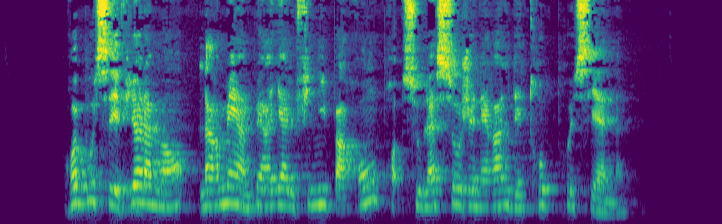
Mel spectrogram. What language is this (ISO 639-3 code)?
fra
